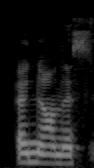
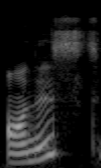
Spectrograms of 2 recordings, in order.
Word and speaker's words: honest: Et non, car dans le mot honest, le H ne se prononce pas.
